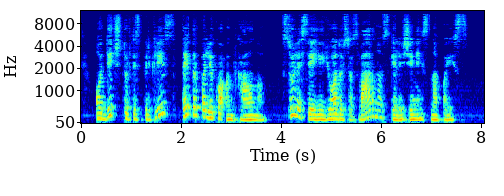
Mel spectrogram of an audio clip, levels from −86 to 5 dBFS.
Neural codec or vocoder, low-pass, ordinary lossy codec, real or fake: none; 10.8 kHz; AAC, 32 kbps; real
